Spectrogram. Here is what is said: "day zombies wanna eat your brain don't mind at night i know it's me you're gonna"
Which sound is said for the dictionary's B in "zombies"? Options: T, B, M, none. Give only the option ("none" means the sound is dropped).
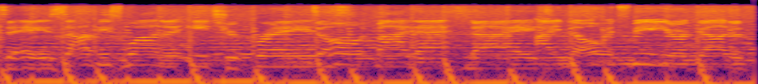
none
